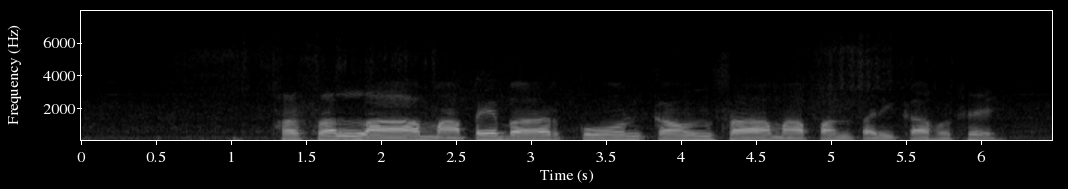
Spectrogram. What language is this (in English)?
Chhattisgarhi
